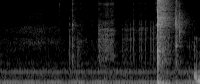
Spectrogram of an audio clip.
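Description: A single sharp click of hard plastic toy parts being handled, about one and a half seconds in, after a near-quiet stretch.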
